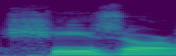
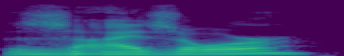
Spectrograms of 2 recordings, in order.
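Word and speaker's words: Xizor: If you want to pronounce it Shizor like me, fine. If you want to pronounce it Zizor like the others, cool.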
